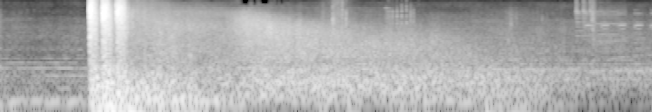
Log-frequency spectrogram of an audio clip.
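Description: Heavy naval guns fire with a loud boom that rumbles away.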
